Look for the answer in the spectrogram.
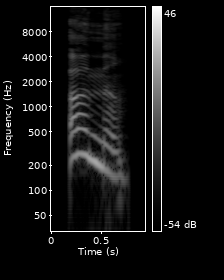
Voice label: "homme", French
